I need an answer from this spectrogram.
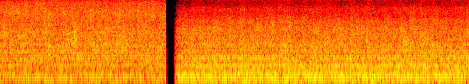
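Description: Heavy rain pouring down in a steady hiss; the sound cuts out for an instant about two and a half seconds in, then carries on.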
